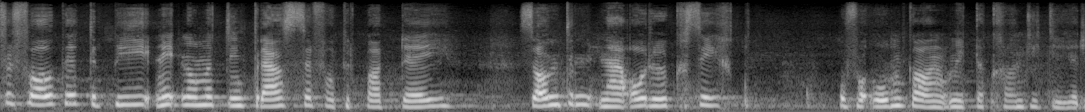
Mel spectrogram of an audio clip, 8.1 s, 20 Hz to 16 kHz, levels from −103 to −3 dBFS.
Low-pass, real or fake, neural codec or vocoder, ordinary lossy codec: 14.4 kHz; fake; codec, 32 kHz, 1.9 kbps, SNAC; none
